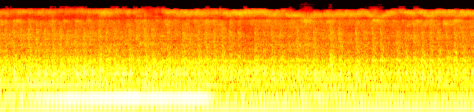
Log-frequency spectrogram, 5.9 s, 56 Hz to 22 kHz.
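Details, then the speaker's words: GMC 2-ton tanker truck, probably a 1957, abandoned 40+ years, first run: loud, lumpy low drone with an uneven pulse about three times a second that drops midway; runs rough, cause unknown. "Man, that sounds bad."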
